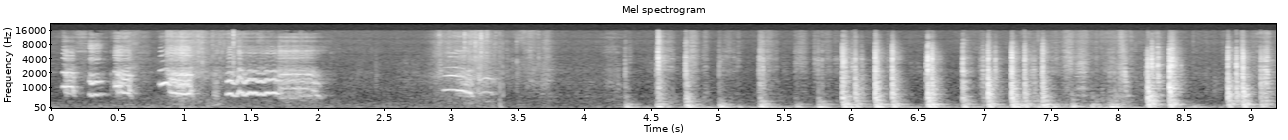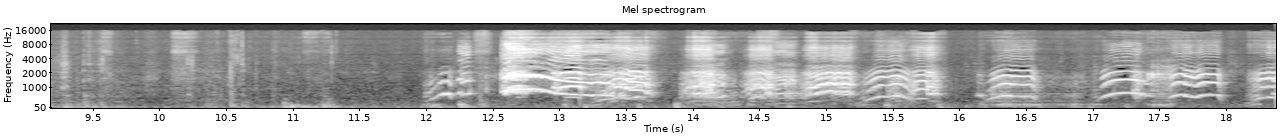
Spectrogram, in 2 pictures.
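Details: Kennel Club registered Bulldog puppies indoors, knocking and shuffling noises first, then a run of high, wavering whines and squeaky yelps rising and falling in quick succession near the end.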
